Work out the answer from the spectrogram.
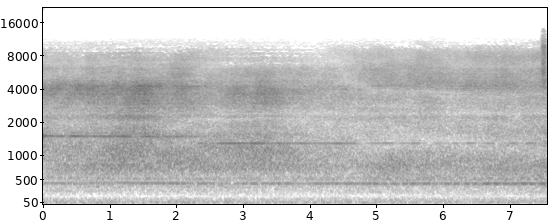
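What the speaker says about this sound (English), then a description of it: "A380 is going right over the top of us" An Airbus A380 flying overhead at Manchester Airport, a steady, moderately loud jet roar with a faint tonal whine, sustained without pause and no talk.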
